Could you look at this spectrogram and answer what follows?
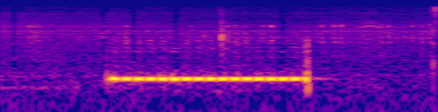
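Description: A phone in the video game Chaos;Head Noah gives one warbling ring lasting about a second, loud and clear over a quiet background.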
